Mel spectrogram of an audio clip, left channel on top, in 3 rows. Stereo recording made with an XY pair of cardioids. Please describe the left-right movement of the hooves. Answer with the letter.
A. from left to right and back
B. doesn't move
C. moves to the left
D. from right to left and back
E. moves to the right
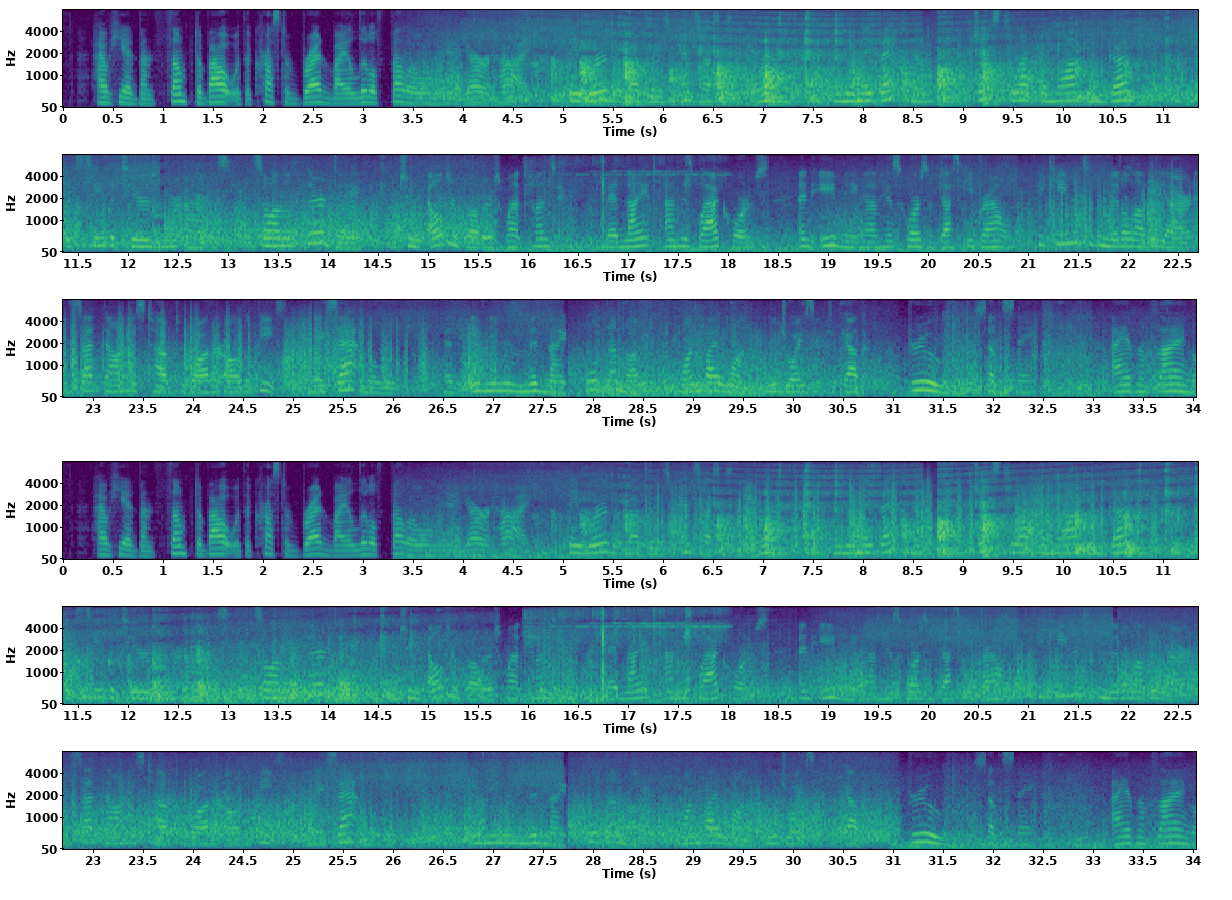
E.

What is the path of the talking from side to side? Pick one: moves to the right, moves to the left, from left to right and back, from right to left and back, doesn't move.
doesn't move.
